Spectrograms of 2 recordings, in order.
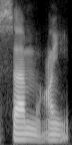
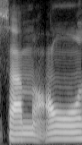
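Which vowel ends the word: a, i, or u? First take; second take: i; u. First: The word ends in an i vowel. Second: The word ends in an u vowel. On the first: The speaker calls it right. "harus dibaca sam'i" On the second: The speaker calls it wrong. "nggak boleh"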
